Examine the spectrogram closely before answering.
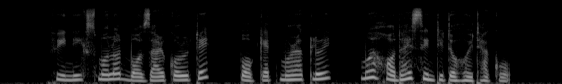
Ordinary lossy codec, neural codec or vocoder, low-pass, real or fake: none; none; 14.4 kHz; real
